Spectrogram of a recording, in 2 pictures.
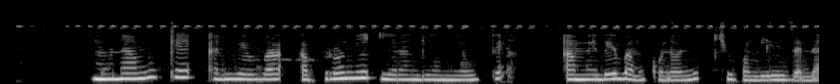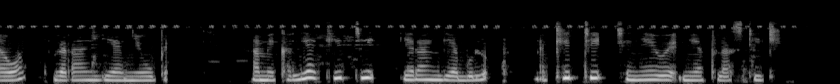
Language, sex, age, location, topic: Swahili, female, 18-24, Kisii, health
